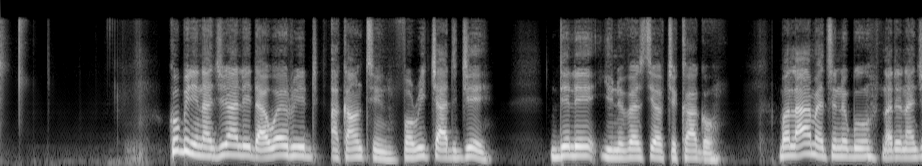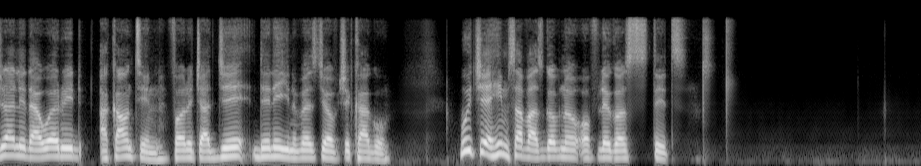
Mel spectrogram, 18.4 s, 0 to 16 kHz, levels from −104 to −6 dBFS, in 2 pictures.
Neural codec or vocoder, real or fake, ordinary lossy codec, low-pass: codec, 24 kHz, 0.9 kbps, DualCodec; fake; none; 10.8 kHz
